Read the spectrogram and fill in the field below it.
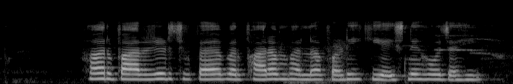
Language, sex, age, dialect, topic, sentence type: Chhattisgarhi, female, 46-50, Northern/Bhandar, banking, question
